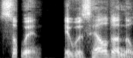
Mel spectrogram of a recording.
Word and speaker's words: Samhain: their most sacred nights, Samhain, pronounced Samhain.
